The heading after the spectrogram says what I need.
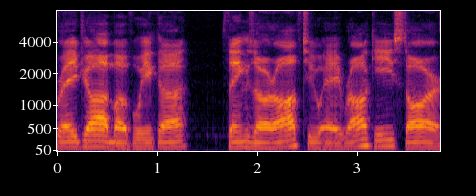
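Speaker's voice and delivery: dead, lifeless, flat bored monotone, very slow. Imitating how the english voice actress read the line: imitating a flat, monotone, bored read. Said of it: "all flat, all monotone, all bored".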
